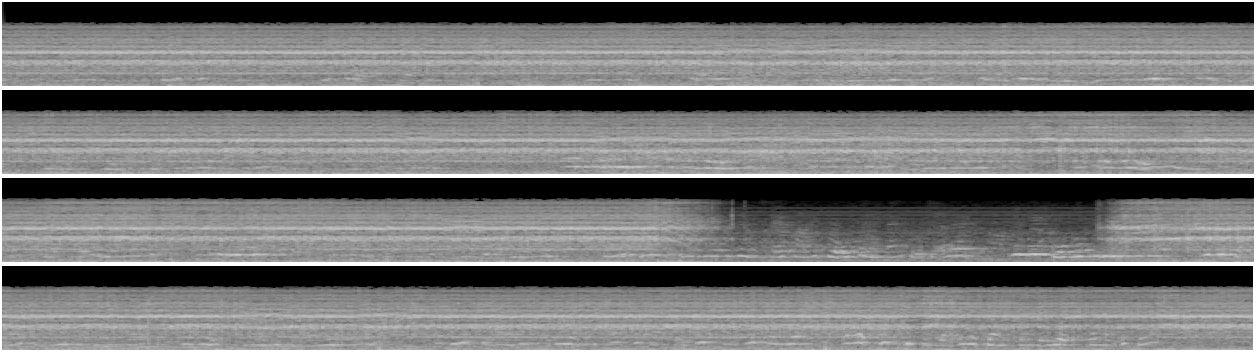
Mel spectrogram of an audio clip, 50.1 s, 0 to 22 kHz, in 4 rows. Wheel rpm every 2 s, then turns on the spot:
160, 160, 160, 160, 160, 160, 160, 160, 160, 160, 160, 160, 160, 160, 160, 140, 0, 0, 130, 160, 160, 160, 160, 160, 160.
none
